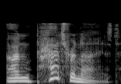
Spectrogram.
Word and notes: unpatronized: British English

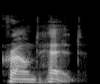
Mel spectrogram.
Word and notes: crowned head: British English

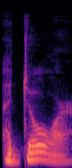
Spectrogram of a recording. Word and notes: adore: American English

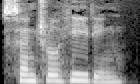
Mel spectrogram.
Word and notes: central heating: American English

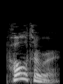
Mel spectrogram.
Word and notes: poulterer: British English

